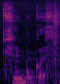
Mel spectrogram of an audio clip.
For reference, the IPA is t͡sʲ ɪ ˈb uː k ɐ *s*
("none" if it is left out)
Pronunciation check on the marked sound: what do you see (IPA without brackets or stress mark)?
s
